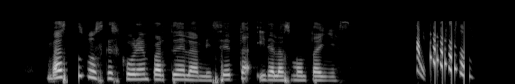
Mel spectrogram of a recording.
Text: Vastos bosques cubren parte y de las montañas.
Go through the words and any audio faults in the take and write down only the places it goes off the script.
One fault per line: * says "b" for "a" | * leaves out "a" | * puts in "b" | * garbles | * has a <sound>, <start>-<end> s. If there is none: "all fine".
* has a dropout, 0.7-0.8 s
* puts in "de la meseta"
* has a chirp, 4.2-4.8 s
